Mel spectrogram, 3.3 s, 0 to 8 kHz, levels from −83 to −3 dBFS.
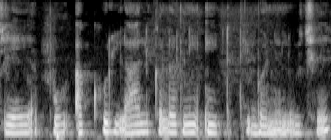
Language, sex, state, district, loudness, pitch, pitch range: Gujarati, female, Gujarat, Valsad, -17 LUFS, 180 Hz, 170-190 Hz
